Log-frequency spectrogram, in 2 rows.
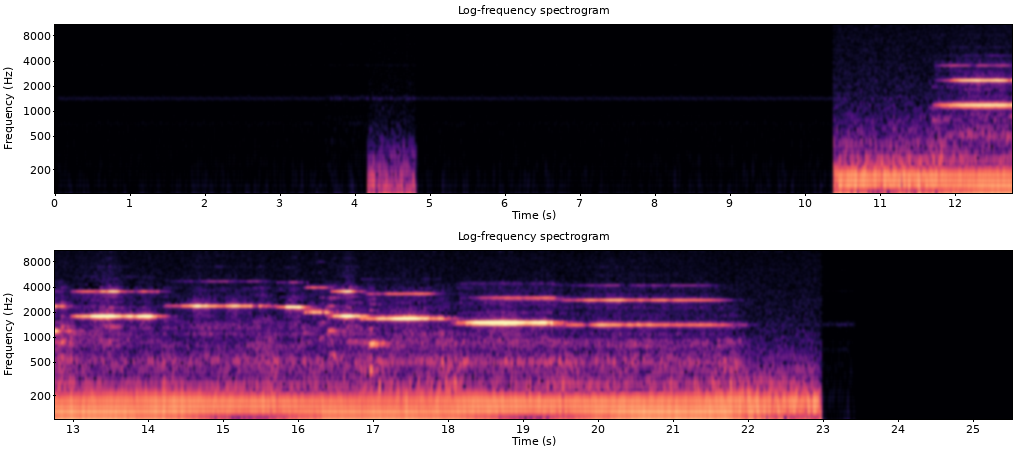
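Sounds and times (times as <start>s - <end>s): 
harmonics: 10.4s - 23.0s.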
